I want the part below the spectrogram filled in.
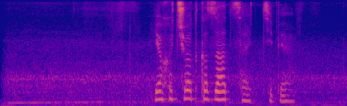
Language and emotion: Russian, neutral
